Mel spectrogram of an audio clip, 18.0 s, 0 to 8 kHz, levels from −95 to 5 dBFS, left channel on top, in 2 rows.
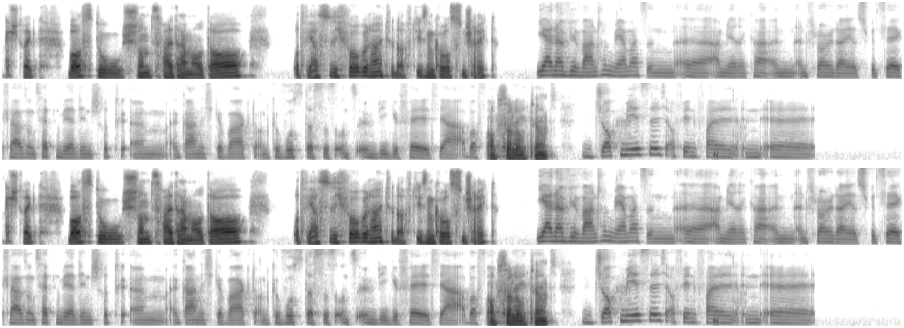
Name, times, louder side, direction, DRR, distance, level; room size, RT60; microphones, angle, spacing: voice 1, 0.0-2.6 2.9-4.8 13.9-14.5, right 2 dB, 15° right, 0.3 m, -21 dB
voice 2, 5.3-14.5 14.8-17.1, right 1 dB, 35° right, 5.7 m, -39 dB
head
